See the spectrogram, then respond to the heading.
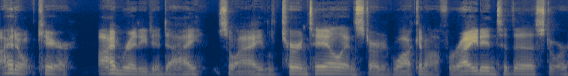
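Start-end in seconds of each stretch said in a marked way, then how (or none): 0.0-2.0 acted, restrained, mild yell. Retelling what a man in a street argument said: imitating someone yelling.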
